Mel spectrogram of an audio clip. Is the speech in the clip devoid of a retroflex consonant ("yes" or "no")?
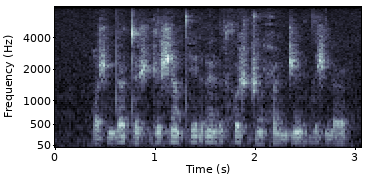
no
